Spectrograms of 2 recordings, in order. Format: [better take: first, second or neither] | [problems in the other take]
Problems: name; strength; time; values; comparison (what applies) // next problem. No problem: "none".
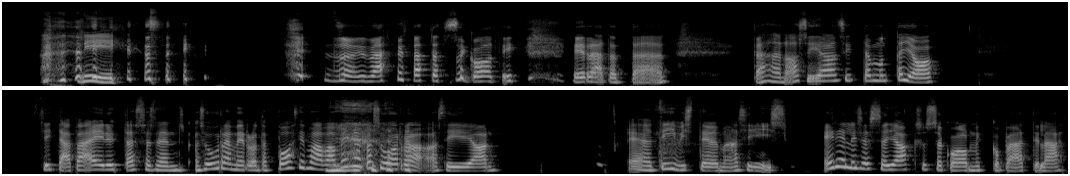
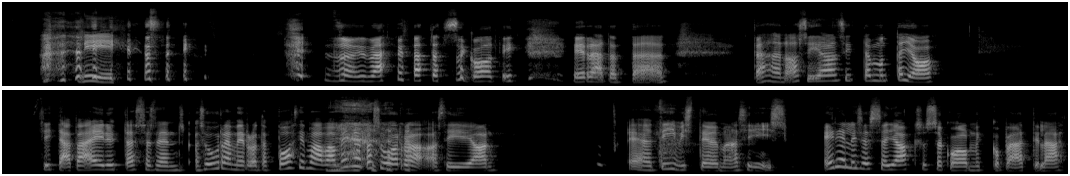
first | thin; very; fading below 800 Hz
